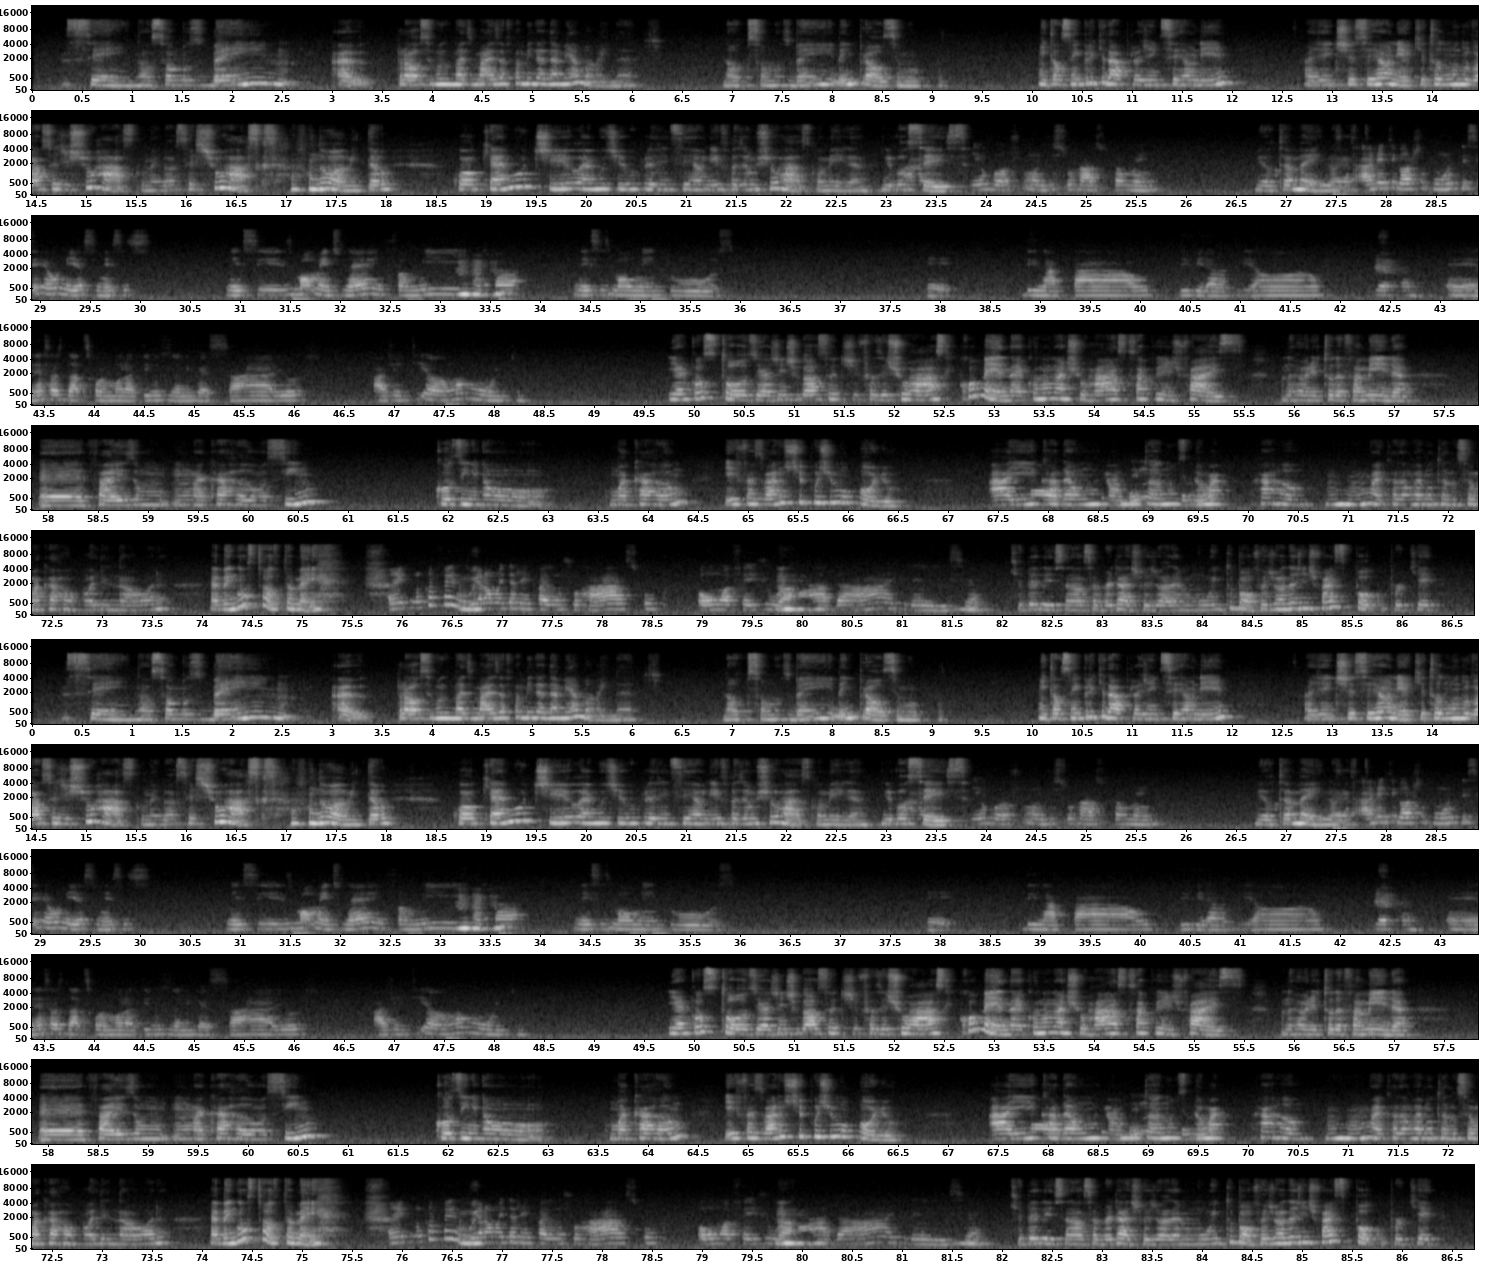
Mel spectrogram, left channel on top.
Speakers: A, on the right (about 50°); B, on the left (about 80°).
A: sim, nós somos bem ah, próximos, mas mais a família da minha mãe, né? Nós somos bem, bem próximos. Então, sempre que dá pra gente se reunir, a gente se reúne. Aqui todo mundo gosta de churrasco, o negócio é churrasco, <laughs> todo mundo ama. Então, qualquer motivo é motivo pra gente se reunir e fazer um churrasco, amiga. E vocês?
B: Ai, eu gosto muito de churrasco também.
A: Eu também,
B: É delícia.
A: não é?
B: A gente gosta muito de se reunir assim nesses nesses momentos, né? Em família,
A: Uhum.
B: nesses momentos é, de Natal, de virada de ano,
A: É.
B: é, nessas datas comemorativas, dos aniversários. A gente ama muito.
A: E é gostoso, e a gente gosta de fazer churrasco e comer, né? Quando não é churrasco, sabe o que a gente faz? Quando reúne toda a família? É, faz um, um macarrão assim. cozinha o, o macarrão e aí faz vários tipos de molho. Aí
B: Nossa,
A: cada um vai
B: é uma
A: montando
B: delícia,
A: o seu
B: viu?
A: macarrão. Uhum, aí cada um vai montando o seu macarrão ali na hora. É bem gostoso também. <laughs>
B: A gente nunca fez.
A: É muito...
B: Geralmente a gente faz um churrasco ou uma feijoada.
A: Uhum,
B: Ai, que delícia.
A: ai, que delícia, nossa, é verdade, feijoada é muito bom. Feijoada a gente faz pouco, porque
